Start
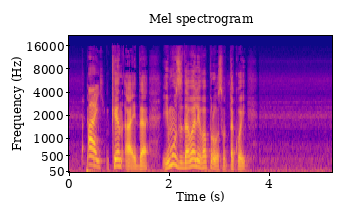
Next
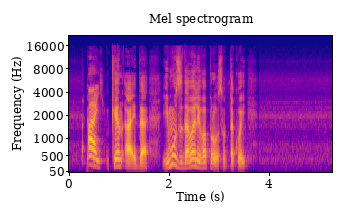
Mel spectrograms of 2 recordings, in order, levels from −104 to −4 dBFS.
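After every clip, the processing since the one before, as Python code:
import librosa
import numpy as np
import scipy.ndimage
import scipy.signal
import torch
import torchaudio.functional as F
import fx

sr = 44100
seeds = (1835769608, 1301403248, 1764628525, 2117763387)

y = scipy.signal.sosfilt(scipy.signal.butter(2, 430.0, 'highpass', fs=sr, output='sos'), x)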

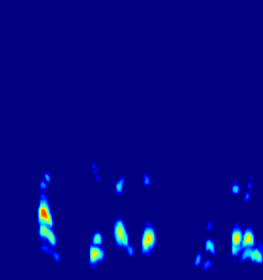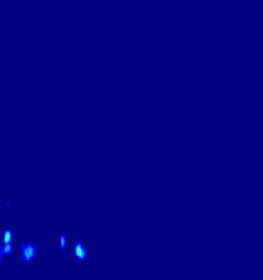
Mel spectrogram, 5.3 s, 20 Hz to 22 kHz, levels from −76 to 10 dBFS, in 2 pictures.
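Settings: y = fx.high_shelf(x, sr, hz=2800.0, db=-12.0)
y = fx.spectral_expand(y, sr, expansion=4.0)
y = y * 10.0 ** (3.0 / 20.0)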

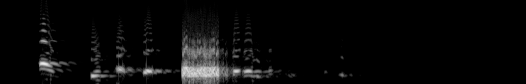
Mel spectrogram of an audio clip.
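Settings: y = fx.spec_paint(x, sr, seeds[0], shape='noise', start_s=1.82, length_s=0.37, low_hz=380.0, high_hz=790.0, level_db=-13.0)
y = fx.leveller(y, sr, passes=2)
y = fx.echo_tape(y, sr, ms=93, feedback_pct=25, wet_db=-19, lp_hz=1200.0, drive_db=7.0, wow_cents=32)
y = y * 10.0 ** (-3.0 / 20.0)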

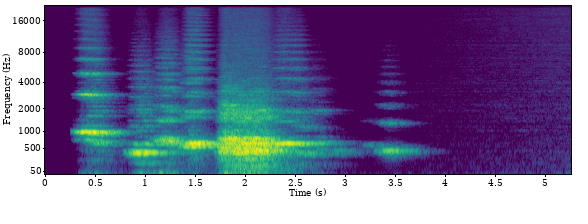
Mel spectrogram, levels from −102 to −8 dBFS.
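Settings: y = fx.phase_scramble(x, sr, seeds[1], window_ms=200)
y = fx.recorder_agc(y, sr, target_db=-4.5, rise_db_per_s=9.6, max_gain_db=30)
y = fx.room_shoebox(y, sr, seeds[2], volume_m3=52.0, walls='mixed', distance_m=2.1)
y = y * 10.0 ** (-11.5 / 20.0)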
